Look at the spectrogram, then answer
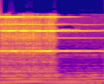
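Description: A telephone rings with a loud, steady electronic trill that stops about halfway through, leaving a fading tonal hum.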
